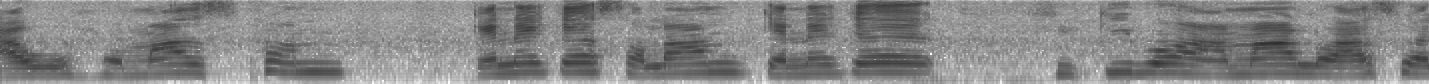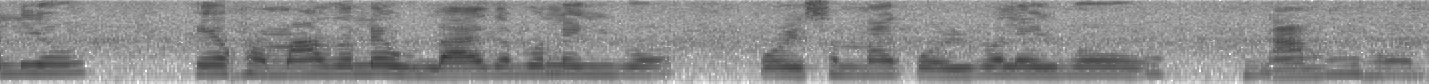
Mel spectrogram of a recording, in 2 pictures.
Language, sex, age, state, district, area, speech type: Assamese, female, 60+, Assam, Golaghat, urban, spontaneous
